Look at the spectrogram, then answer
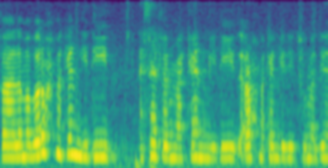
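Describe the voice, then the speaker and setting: Noticeable background noise accompanies talk delivered at a very fast pace. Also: woman. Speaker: vlogger. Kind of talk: casual vlog talk to camera. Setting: at home early morning. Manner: rambling, self-interrupting; loud for early morning.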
